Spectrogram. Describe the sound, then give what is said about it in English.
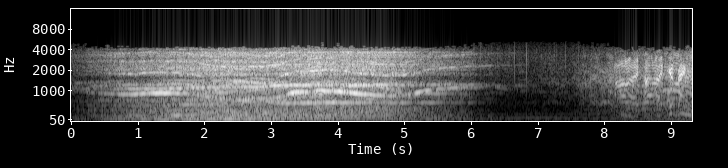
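Fire engine siren from a hook and ladder truck wails loudly and steadily, its tone wavering up and down for about six seconds before fading, followed by a brief burst of a different, busier sound. “Hurry up, and maybe they'll let you ride on the hook and ladder.”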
